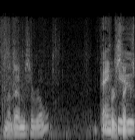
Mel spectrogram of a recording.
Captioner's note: speaking French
